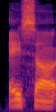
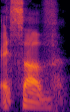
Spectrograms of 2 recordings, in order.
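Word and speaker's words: Esau: Abraham Isaac and then asau and Jacob or esav and Jacob depending on your pronunciation so there we have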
